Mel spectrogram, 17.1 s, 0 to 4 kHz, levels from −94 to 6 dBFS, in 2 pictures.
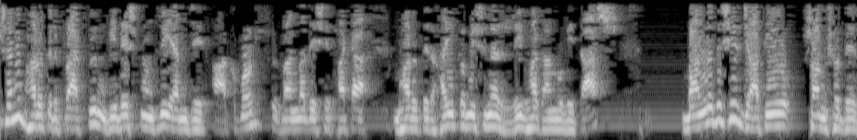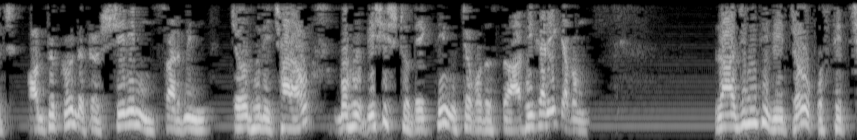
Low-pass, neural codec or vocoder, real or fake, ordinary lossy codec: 3.6 kHz; none; real; none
